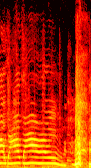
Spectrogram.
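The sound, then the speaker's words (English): A voice imitates a wailing electric guitar solo, holding one bright, nasal note that wavers and then bends downward, ending in a short breathy burst. It is fairly loud. “Guitar solo comes in.”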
